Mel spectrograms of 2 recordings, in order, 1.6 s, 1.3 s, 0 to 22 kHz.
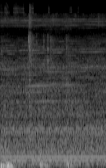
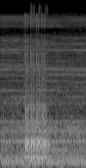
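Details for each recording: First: HP Pavilion 9870 Windows ME multimedia PC, first power-on after reassembly: quiet steady low hum of fans spinning up to an even pitch, no rattle or whine; fans sound healthy. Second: Late-1990s/early-2000s HP Windows ME multimedia PC after component replacements, powering on with no hard drive detected: low hum with a short burst of rapid mechanical chatter and buzzing at boot, possibly the floppy drive seeking.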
